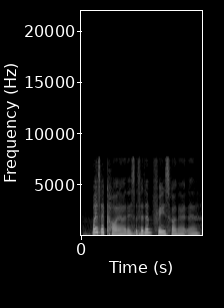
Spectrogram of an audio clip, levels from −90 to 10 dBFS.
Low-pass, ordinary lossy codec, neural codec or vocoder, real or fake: none; none; codec, 16 kHz, 1 kbps, FunCodec, trained on LibriTTS, 50 frames a second; fake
